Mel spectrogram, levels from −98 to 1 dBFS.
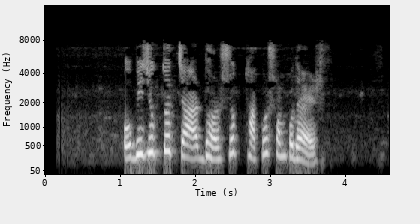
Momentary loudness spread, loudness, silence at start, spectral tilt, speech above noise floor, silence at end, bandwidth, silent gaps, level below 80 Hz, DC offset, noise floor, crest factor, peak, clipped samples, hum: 7 LU; -14 LUFS; 1.05 s; -4.5 dB/octave; 52 dB; 1 s; 7.8 kHz; none; -62 dBFS; under 0.1%; -65 dBFS; 14 dB; -2 dBFS; under 0.1%; none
